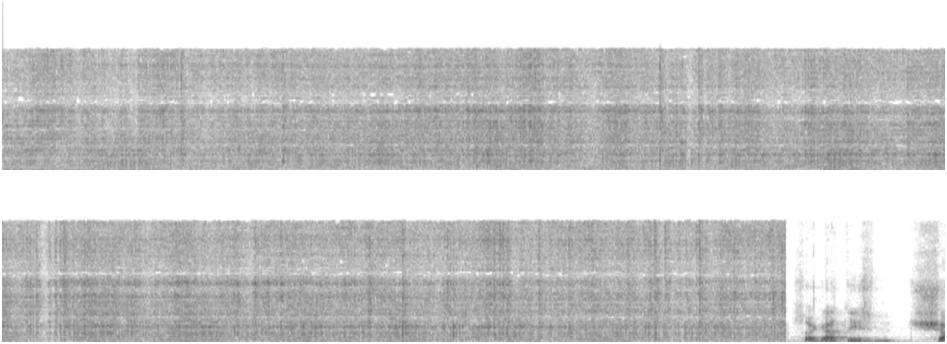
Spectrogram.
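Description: An electric welder buzzes and crackles steadily.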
